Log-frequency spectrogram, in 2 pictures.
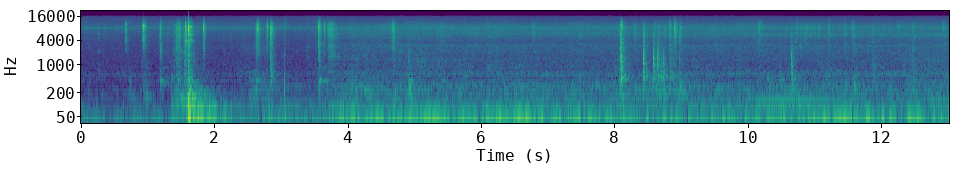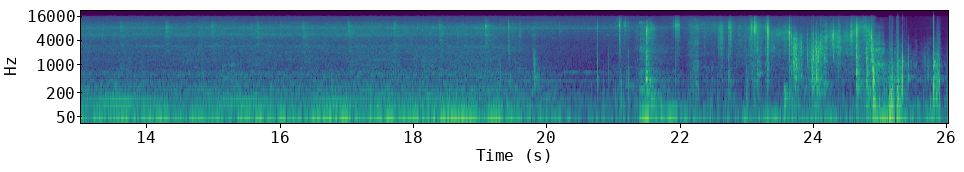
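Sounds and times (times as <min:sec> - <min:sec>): lift car humming: 0:01.2 - 0:23.8.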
